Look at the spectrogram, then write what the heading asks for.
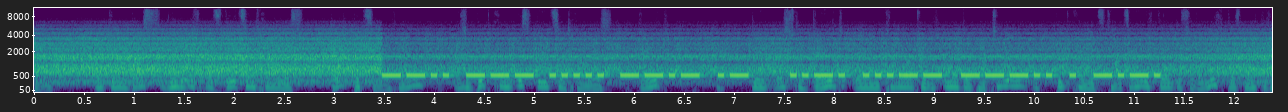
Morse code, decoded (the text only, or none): ZO5QA F38EC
